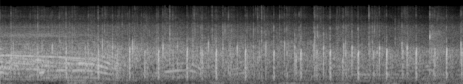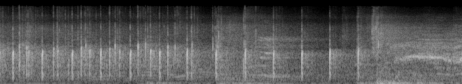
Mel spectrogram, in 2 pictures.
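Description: An audience claps in quick rhythm.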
